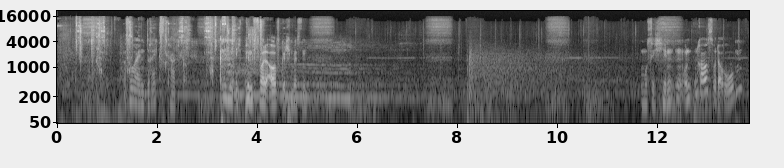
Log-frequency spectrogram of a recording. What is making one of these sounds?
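Footsteps thud on concrete stairs.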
